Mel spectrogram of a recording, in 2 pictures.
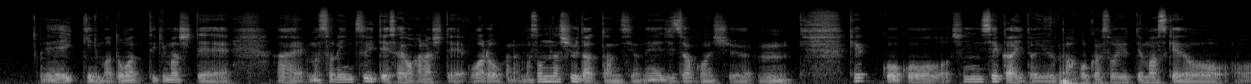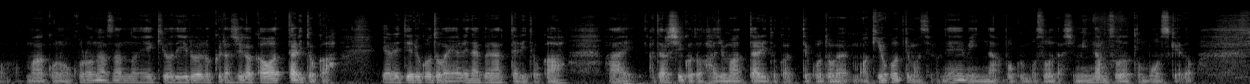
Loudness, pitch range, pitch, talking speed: -32 LUFS, 75-95 Hz, 85 Hz, 415 characters per minute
